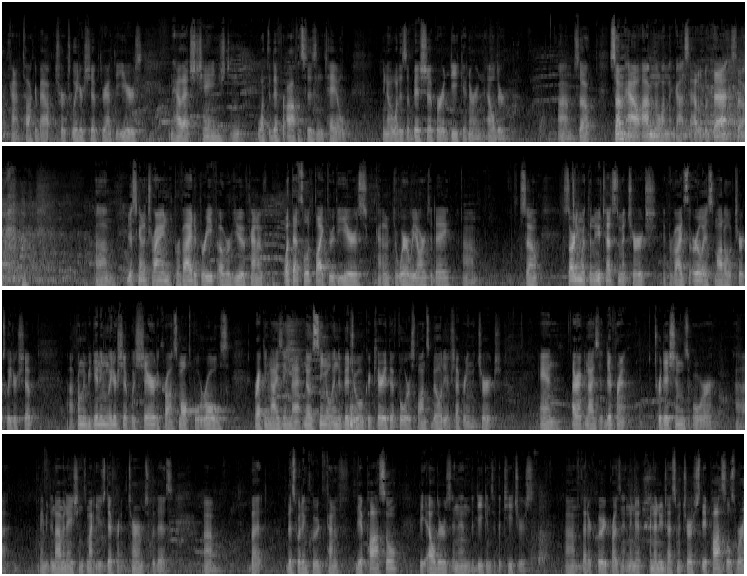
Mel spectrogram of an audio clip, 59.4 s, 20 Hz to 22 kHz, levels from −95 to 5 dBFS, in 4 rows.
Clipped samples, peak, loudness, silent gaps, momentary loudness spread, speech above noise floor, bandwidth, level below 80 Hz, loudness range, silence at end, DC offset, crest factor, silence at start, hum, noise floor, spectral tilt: under 0.1%; -18 dBFS; -42 LUFS; none; 15 LU; 22 dB; 14.5 kHz; -72 dBFS; 7 LU; 0 s; under 0.1%; 26 dB; 0 s; none; -63 dBFS; -4.5 dB/octave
